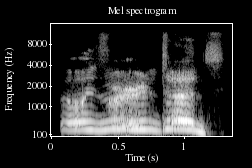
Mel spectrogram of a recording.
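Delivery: high, soft, thin-voiced fretting; exaggerated worried squeak, kept soft; mock distress. Shown as a demonstration. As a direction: fret in a high, hushed voice. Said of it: "Like, not".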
